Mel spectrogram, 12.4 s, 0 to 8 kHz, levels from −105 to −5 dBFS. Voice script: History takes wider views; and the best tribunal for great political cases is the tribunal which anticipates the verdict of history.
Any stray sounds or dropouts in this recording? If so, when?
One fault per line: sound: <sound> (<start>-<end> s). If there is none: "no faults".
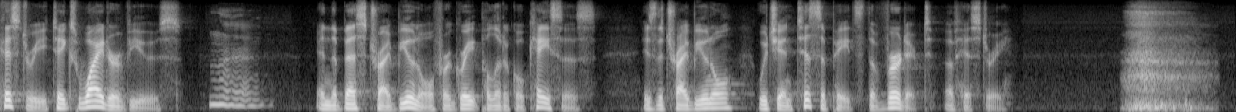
sound: laugh (2.1-2.8 s)
sound: sigh (11.2-12.2 s)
